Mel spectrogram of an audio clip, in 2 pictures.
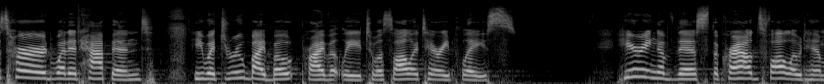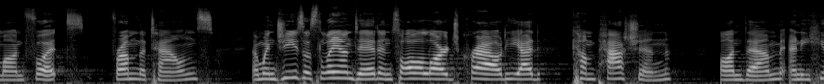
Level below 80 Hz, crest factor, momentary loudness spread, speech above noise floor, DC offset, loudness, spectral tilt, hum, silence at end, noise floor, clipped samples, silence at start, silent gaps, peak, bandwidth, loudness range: -50 dBFS; 18 dB; 14 LU; 41 dB; under 0.1%; -24 LUFS; -3 dB/octave; none; 0 s; -65 dBFS; under 0.1%; 0 s; none; -6 dBFS; 18 kHz; 5 LU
